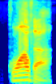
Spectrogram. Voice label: "guava", American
